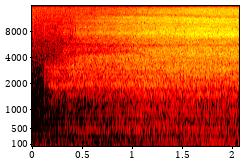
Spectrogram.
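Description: A long, steady, hissing breath drawn close to the microphone, growing gradually louder and cutting off just before speech resumes.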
